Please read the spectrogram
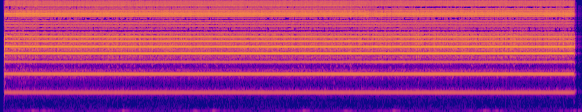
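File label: sound of alarm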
